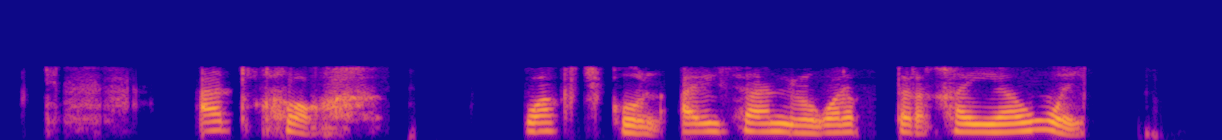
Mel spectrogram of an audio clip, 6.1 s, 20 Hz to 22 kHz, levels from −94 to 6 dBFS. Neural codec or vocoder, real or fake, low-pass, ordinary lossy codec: codec, 16 kHz in and 24 kHz out, 2.2 kbps, FireRedTTS-2 codec; fake; 3.6 kHz; AAC, 32 kbps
